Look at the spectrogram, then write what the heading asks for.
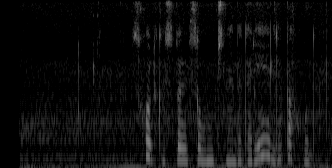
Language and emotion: Russian, neutral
